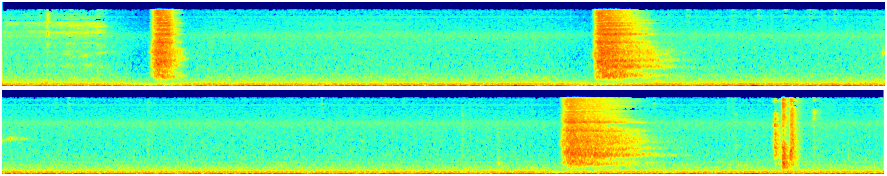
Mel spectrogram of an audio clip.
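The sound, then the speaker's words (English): Slow, deep breaths, four airy rushes of inhaling and exhaling spaced several seconds apart, with long quiet pauses between them over a low steady background hum. “Slowly, slowly, get deeper and deeper. Sometimes you may try a little bit fast breathing.”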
